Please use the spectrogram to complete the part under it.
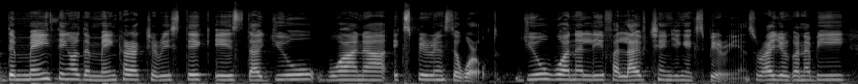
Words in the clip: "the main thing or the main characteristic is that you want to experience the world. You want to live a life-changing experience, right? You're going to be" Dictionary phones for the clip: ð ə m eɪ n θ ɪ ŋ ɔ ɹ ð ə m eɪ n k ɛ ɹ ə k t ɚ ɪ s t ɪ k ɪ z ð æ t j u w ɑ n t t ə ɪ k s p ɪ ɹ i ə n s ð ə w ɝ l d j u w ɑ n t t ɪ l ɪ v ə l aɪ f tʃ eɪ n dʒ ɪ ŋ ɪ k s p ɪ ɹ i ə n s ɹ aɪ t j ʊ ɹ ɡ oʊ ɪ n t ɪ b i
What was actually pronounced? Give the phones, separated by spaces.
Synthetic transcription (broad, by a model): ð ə m eɪ n θ ɪ ŋ ɔ ɹ ð ə m eɪ n k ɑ ɹ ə k t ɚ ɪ s t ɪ k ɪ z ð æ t j u w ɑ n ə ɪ k s p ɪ ɹ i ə n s ð ə w ɝ l d j u w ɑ n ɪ l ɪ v ə l aɪ f tʃ eɪ n dʒ ɪ ŋ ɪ k s p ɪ ɹ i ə n s ɹ aɪ t j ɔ ɹ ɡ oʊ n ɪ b i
